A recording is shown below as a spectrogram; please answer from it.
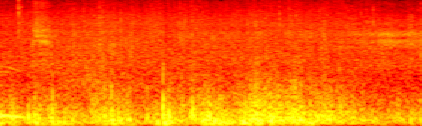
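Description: Wind buffeting the microphone: a gusty low rumble that swells and dips.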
